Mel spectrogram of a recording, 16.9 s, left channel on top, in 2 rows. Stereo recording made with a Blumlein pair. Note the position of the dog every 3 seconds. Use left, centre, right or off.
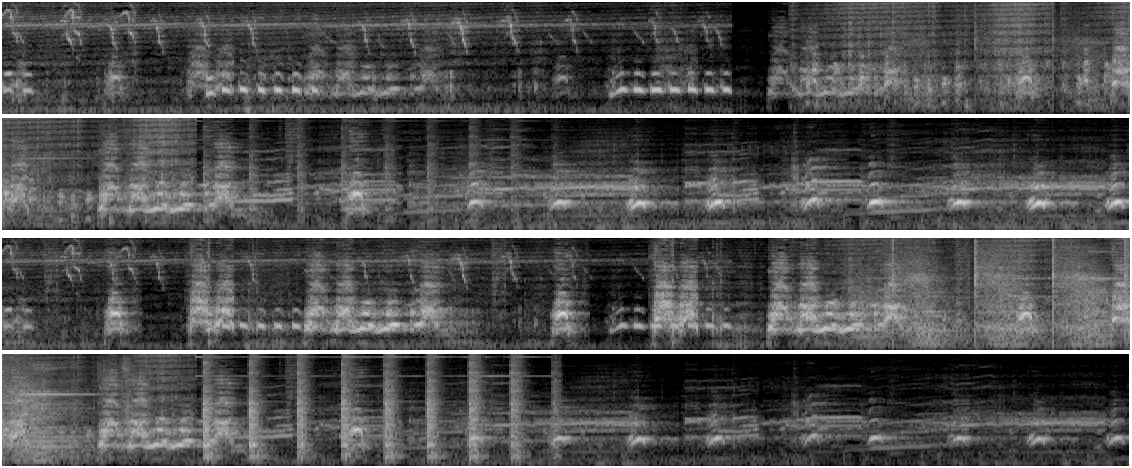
right, right, right, centre, left, left.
